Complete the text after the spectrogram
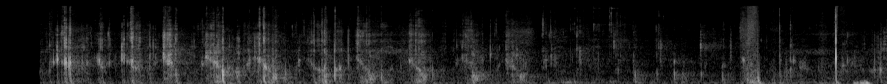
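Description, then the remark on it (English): A dog crunches and chews a hard homemade dog biscuit, with rapid, irregular crackling bites running steadily for several seconds and no talking. “I think your dog will love these. So, you know, don't just take my word for it. Listen to what Freddie says.”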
